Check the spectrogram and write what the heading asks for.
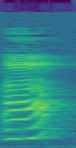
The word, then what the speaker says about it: Ombre: O-M, ombre. The R comes from deep down, from the throat. Ombre, ombre.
